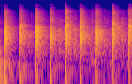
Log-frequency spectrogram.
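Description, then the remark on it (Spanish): Steady, rhythmic clapping from a church audience after a Bible reading, about nine sharp claps in two seconds at an even beat, fairly loud, with no voices over it. “Un aplauso”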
